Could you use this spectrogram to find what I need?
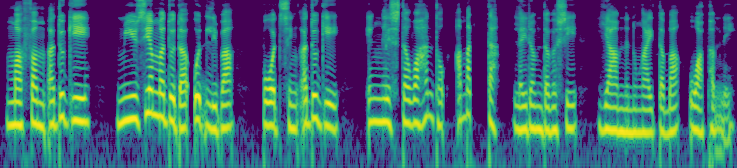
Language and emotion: Manipuri, sad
